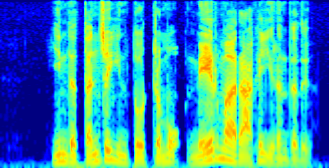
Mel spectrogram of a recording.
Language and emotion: Tamil, neutral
